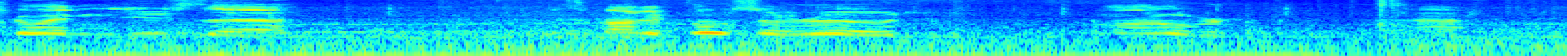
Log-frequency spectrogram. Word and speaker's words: Mariposa: I can take Mariposa Road or Mariposa, whichever way you guys prefer to pronounce it. Of course, I'm pronouncing it the Spanish way. The usual English way is Mariposa.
